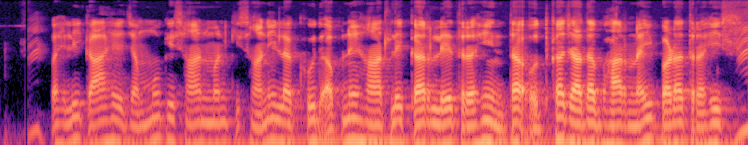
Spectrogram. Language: Chhattisgarhi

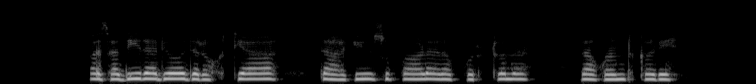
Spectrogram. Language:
Pashto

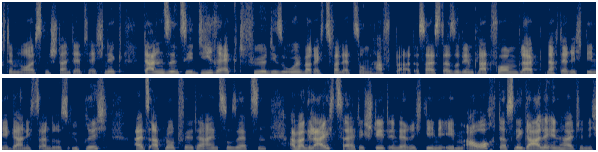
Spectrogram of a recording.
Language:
German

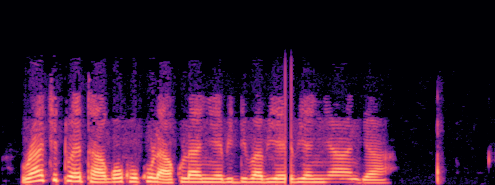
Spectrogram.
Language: Ganda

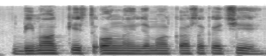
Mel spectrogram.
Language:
Maithili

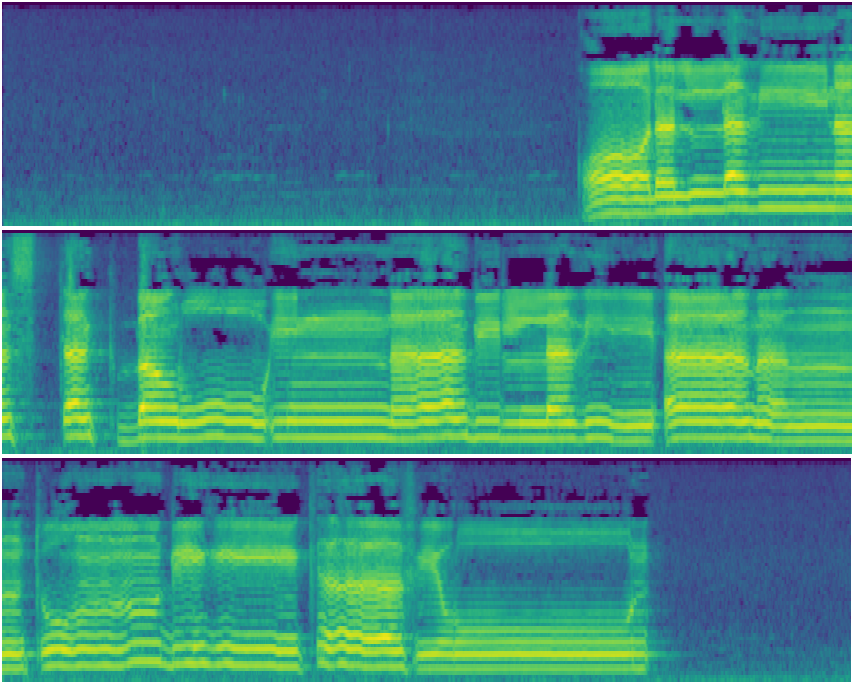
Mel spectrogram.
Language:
Arabic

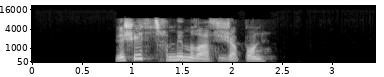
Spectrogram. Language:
Kabyle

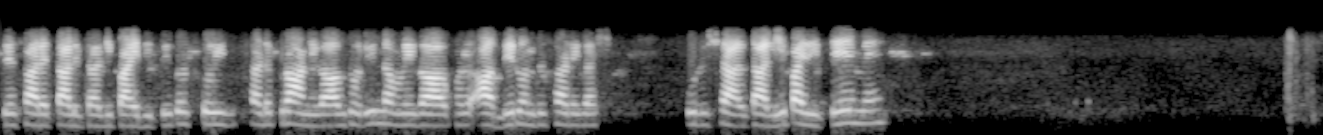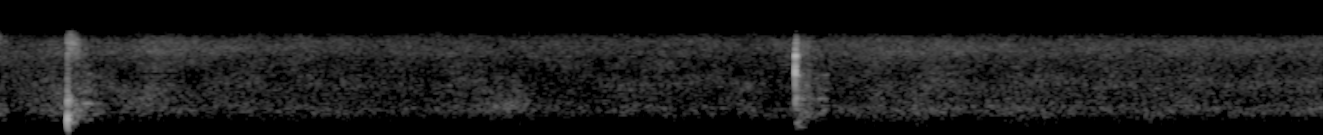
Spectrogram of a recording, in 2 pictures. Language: Dogri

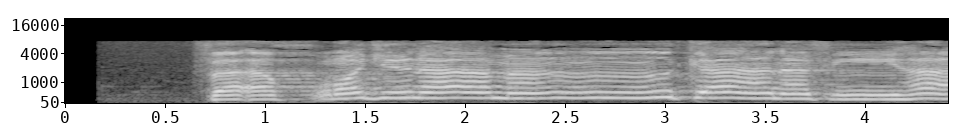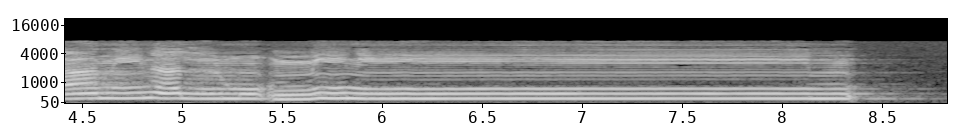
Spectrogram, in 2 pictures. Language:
Arabic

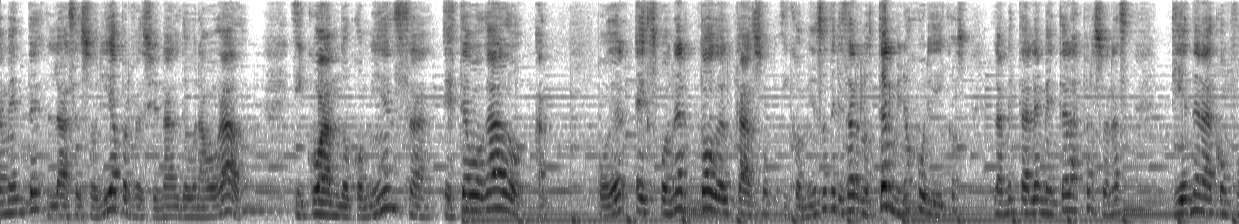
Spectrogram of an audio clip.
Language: Spanish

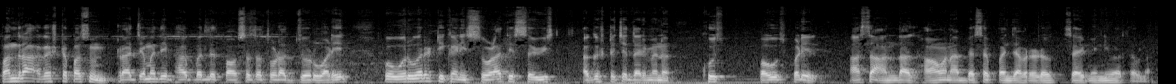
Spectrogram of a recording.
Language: Hindi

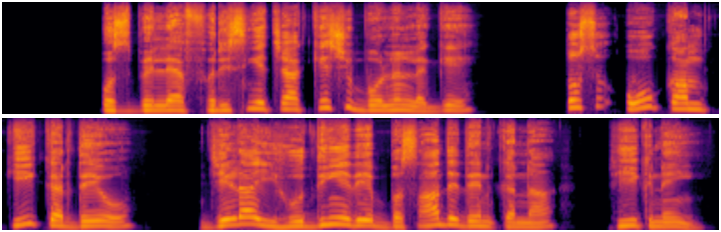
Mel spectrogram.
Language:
Dogri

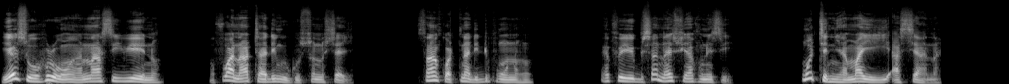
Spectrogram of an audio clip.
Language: Akan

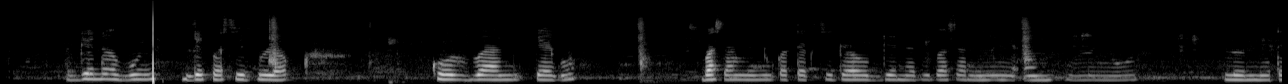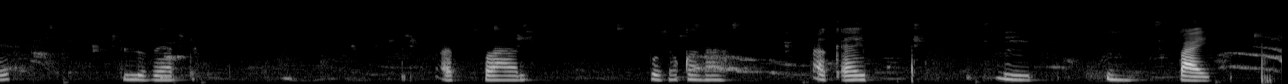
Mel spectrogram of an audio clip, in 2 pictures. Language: Wolof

